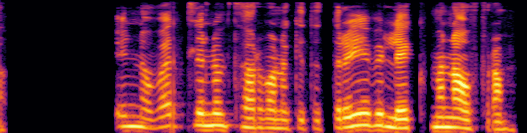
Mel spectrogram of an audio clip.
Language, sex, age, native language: Icelandic, female, 40-49, Icelandic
